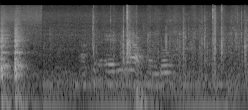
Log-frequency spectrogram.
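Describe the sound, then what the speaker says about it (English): Flatbread sizzles on a hot griddle with a soft steady crackle, punctuated by close scraping and tapping of a utensil, while a person talks over it. "I'm going to start cooking it on the grill, see how it turns out."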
